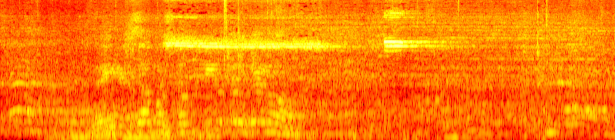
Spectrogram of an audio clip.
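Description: Spectators' voices at a basketball game, with a referee's whistle blown in one long blast of about a second and a half, then a short second blast about a second later.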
